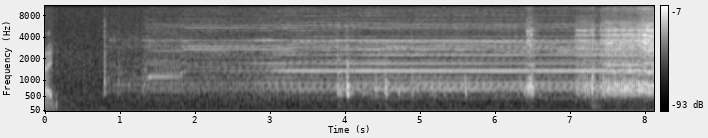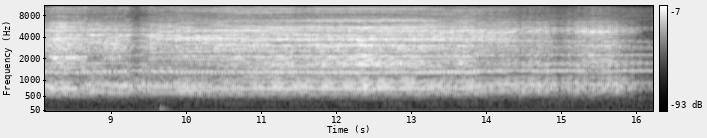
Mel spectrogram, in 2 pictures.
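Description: Work Sharp E2 electric sharpener's motor running with a faint, steady whine while scissor blades are drawn across its spinning abrasive disc, with a few light clicks in the first half. About halfway through the sound grows louder and fuller as a blade grinds against the disc, then drops away just before the end.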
